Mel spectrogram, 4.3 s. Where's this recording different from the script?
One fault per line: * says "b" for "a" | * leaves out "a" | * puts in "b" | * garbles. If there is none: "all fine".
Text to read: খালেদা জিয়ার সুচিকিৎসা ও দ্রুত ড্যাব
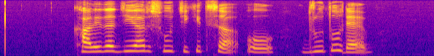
all fine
